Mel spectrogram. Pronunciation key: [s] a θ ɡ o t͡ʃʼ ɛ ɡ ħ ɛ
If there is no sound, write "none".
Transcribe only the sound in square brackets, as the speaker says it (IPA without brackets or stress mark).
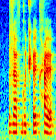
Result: z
